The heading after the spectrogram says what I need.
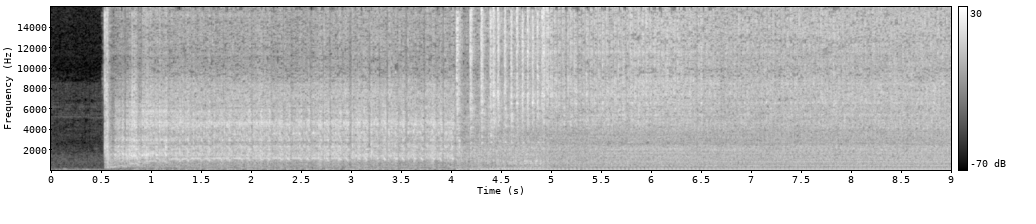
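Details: Non-running John Deere LA120 lawn tractor that quit starting months ago, battery recharged, no choke: brief crank, then catches at once and settles into a steady, even single-cylinder run; normal start and idle.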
